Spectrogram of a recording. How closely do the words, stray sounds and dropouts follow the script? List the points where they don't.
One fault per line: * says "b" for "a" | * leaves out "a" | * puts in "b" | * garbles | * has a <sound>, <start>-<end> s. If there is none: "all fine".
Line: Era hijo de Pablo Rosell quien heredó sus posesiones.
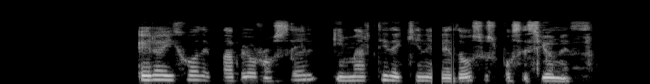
* puts in "y Martí de"
* has a dropout, 4.3-4.4 s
